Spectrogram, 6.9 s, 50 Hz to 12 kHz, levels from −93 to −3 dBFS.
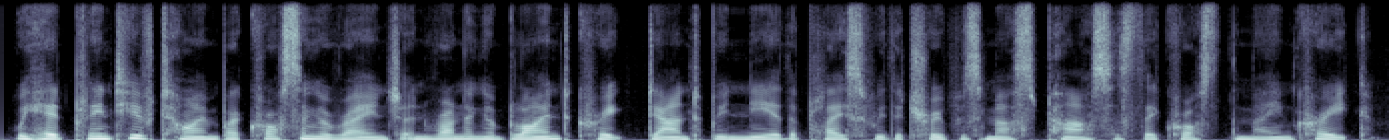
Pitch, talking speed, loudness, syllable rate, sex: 180 Hz, 270 wpm, -20 LUFS, 5.9 syllables/s, female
